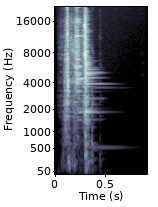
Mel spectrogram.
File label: Sports Shovel Metal Compact Shovel Folding In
